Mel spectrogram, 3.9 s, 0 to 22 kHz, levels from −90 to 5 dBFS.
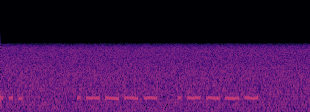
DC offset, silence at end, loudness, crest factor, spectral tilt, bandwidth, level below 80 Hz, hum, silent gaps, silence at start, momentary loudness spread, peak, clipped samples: under 0.1%; 0 s; -39 LUFS; 12 dB; -1.5 dB/octave; 4.8 kHz; -60 dBFS; none; none; 0 s; 3 LU; -28 dBFS; under 0.1%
